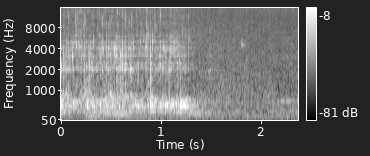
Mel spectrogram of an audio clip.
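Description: Wine pours and gurgles into a glass.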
